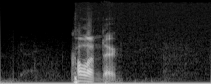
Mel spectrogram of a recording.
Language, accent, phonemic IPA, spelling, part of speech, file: English, UK, /ˈkɒləndə(ɹ)/, colander, noun, En-uk-colander.ogg
- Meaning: A bowl-shaped kitchen utensil with holes in it used for draining food that has been cooking in water, such as pasta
